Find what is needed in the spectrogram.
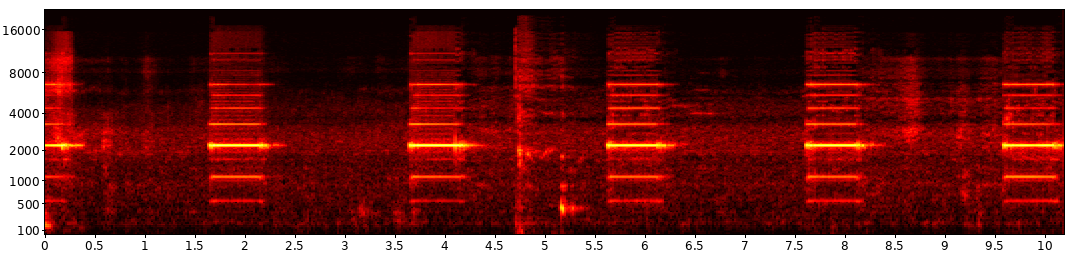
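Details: IV infusion pump alarm during a son's hospital stay: loud, shrill beeps repeating about every two seconds in a quiet room while waiting for a nurse.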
